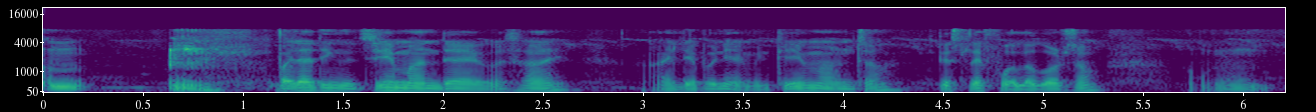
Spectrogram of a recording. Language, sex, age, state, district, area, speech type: Nepali, male, 18-30, West Bengal, Kalimpong, rural, spontaneous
